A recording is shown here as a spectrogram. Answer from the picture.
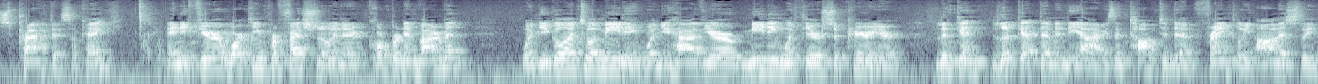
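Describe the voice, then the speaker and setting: A man with an American accent speaks at a moderate pace in a fairly high pitch, his animated tone and lively intonation carrying over audible room echo and noticeable background noise. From Korean American. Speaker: career coach giving interview advice. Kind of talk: lecture.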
